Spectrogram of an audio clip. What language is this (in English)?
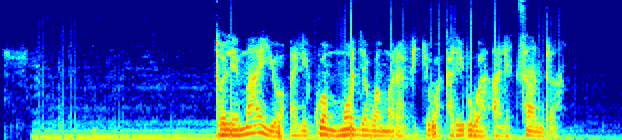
Swahili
